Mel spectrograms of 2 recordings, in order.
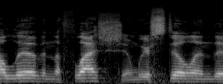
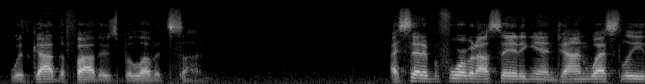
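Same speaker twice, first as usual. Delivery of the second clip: normal talking voice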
